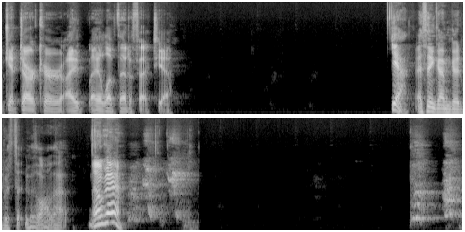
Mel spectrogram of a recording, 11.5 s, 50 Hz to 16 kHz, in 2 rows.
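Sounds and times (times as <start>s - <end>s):
speech: 0.0s - 2.2s, 4.8s - 8.2s
dogs barking: 7.1s - 8.2s, 10.9s - 11.5s.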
